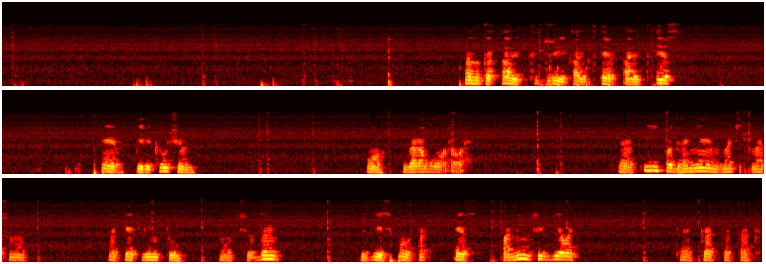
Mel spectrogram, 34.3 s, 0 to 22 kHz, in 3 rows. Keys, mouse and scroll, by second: 2.0 r, 2.9 click, 4.5 click, 8.0 alt+g, 16.0-17.1 drag, 18.1-19.4 drag, 19.7-21.4 middle drag, 22.5 click, 23.5-25.0 drag, 25.9-27.8 drag, 30.1 click, 31.3-32.4 drag, 33.4-34.2 drag.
